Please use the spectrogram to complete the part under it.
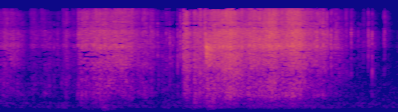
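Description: Plastic packaging crinkles and rustles as a hand handles it.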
